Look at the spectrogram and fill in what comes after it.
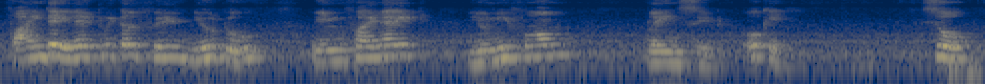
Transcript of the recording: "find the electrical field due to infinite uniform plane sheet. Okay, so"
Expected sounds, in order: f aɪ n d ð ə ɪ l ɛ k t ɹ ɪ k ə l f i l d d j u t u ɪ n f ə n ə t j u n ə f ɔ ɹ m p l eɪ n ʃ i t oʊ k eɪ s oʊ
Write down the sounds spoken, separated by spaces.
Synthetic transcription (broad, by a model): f aɪ n d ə ɪ l ɛ k t ɹ ɪ k ə l f i l d d j u t u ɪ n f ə n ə t j u n ə f ɔ ɹ m p l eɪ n s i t oʊ k eɪ s oʊ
